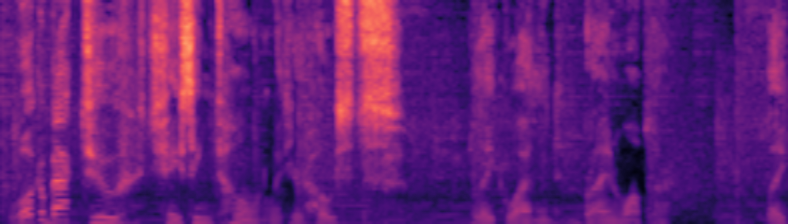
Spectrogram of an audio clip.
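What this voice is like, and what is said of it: Late-night radio DJ voice. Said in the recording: “This is my late night DJ voice. ... I feel like maybe this is like our NPR voice.”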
